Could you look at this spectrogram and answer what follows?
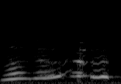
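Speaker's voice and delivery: high imitated sobbing; hammed-up tearful refusal; freaked-out whimper. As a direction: whimper it in mock panic. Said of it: "he's freaking out of his mind".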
